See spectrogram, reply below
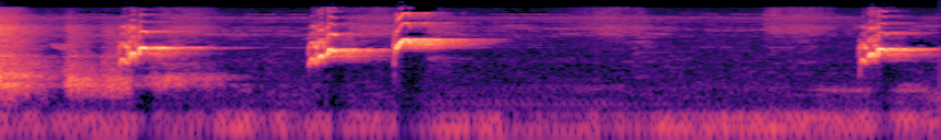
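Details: Greater green leafbird producing a few loud whistled sweeps that fall then hold a high ringing tone, separated by gaps, over a rumbling low background and an early noisy burst.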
